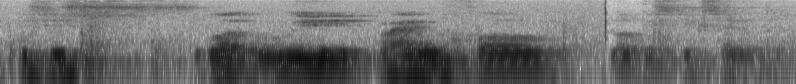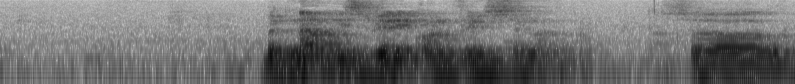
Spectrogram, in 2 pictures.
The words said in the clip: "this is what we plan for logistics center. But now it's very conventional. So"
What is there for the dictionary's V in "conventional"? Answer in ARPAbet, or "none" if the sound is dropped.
F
